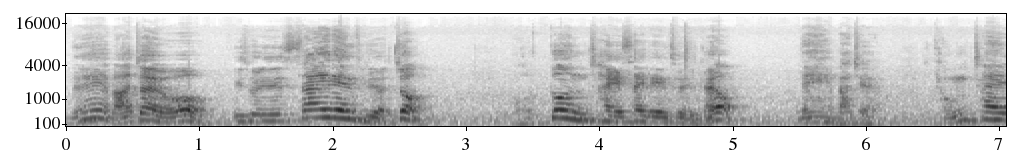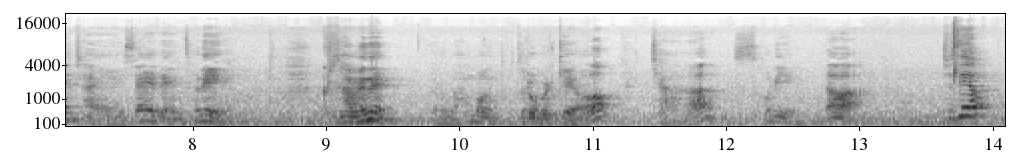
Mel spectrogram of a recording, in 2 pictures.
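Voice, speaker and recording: A man preaches to children in a high voice that swings up and down. He keeps asking the kids questions and answers them himself. The recording sounds roomy and distant, with a low rumble behind it. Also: sing-song, normal speed. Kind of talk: children's sermon. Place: church worship room. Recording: echoey room from far off, noisy.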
